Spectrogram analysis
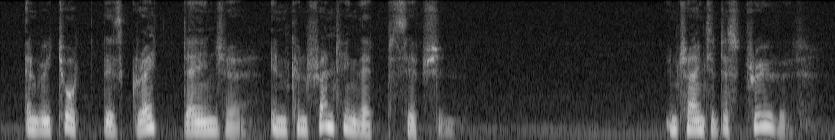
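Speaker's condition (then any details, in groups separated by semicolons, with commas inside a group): No condition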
